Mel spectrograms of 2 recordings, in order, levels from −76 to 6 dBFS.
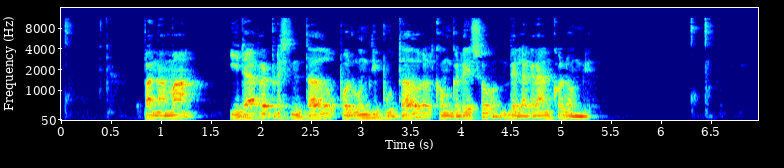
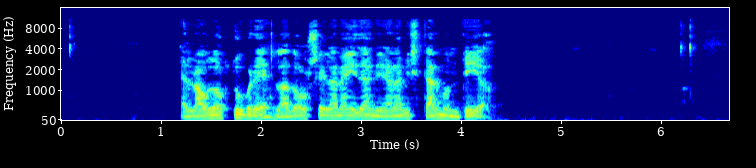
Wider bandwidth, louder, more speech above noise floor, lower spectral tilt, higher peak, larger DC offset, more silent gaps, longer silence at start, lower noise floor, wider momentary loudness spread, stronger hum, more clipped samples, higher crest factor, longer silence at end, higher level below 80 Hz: about the same, 11.5 kHz vs 11.5 kHz; first, -17 LUFS vs -29 LUFS; first, 62 dB vs 42 dB; first, -6.5 dB/octave vs -4 dB/octave; first, -2 dBFS vs -10 dBFS; neither; neither; about the same, 0.05 s vs 0.1 s; first, -78 dBFS vs -70 dBFS; second, 8 LU vs 13 LU; neither; neither; second, 16 dB vs 22 dB; first, 0.5 s vs 0.35 s; first, -48 dBFS vs -56 dBFS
